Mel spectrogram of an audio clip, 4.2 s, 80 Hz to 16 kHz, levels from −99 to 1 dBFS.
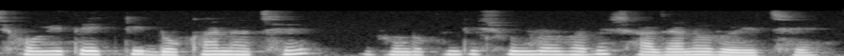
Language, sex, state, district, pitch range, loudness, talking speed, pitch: Bengali, female, West Bengal, Cooch Behar, 185-210 Hz, -15 LUFS, 130 wpm, 200 Hz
